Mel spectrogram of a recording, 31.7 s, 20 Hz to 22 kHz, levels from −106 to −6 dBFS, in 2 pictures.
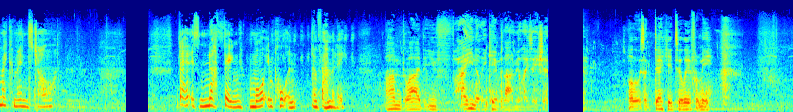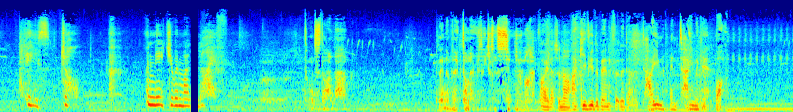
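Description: Playback halts three times in a rebuffering stall: 2.51 to 2.96 s, 10.96 to 11.67 s, and 19.67 to 19.83 s. Each drops to silence, then resumes exactly where it stopped. The player ran dry of downloaded audio. Nothing is lost, but 0.45, 0.71 and 0.16 s are added.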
